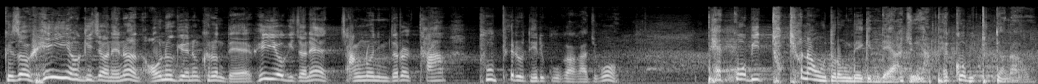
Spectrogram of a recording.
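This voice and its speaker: Male pastor, fervent revival preacher with a raised, rough voice, recorded in a reverberant retreat hall. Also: sits high, sing-song, a little fast. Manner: fervent, shouting at peaks, jokey asides. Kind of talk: revival sermon. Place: large prayer retreat hall. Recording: echoey hall with faint ambience.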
